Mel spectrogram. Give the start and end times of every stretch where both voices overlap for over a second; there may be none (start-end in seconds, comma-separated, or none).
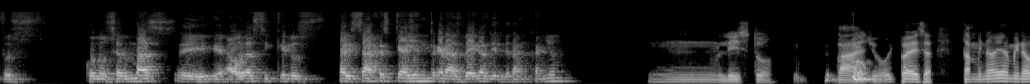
none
